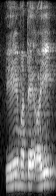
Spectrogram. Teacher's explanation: ಮತ್ತೆ ಐ ಕಂಠ ತಾಲು ಅಂದ್ರೆ ತ್ರೋಟ್ ಅಂಡ್ ಪ್ಯಾಲೆಟ್ ಅಂತ ಕರೀತೀವಿ ಅಂದ್ರೆ ಕಂಠ ತಾಲು ತ್ರೋಟ್ ಮತ್ತು ಪ್ಯಾಲೆಟ್ ಗಳಿಂದ ಅದನ್ನ ಪ್ರೊನೌನ್ಸ್ ಮಾಡ್ತೀವಿ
